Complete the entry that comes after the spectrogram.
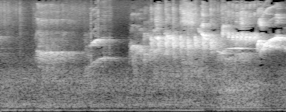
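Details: Red-black canaries, two males of intensive and frosted type singing together; soft opening notes build into quick high trills and buzzy rolling phrases that grow louder.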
